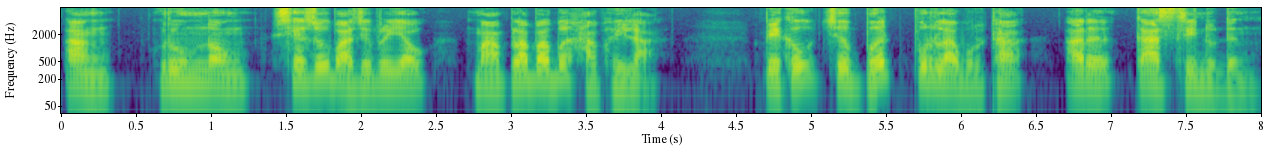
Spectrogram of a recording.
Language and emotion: Bodo, disgusted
